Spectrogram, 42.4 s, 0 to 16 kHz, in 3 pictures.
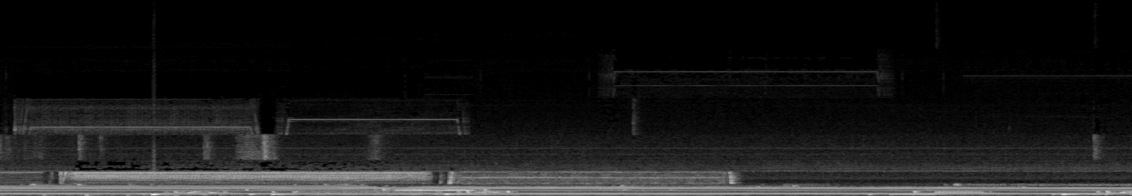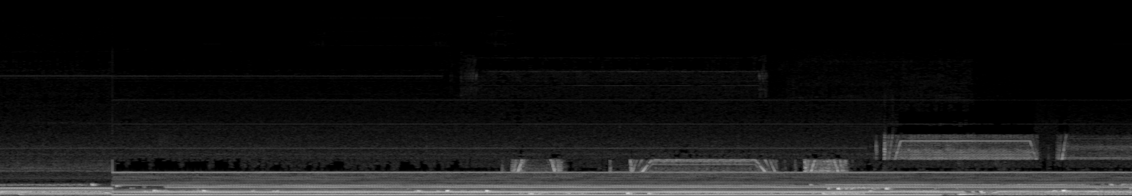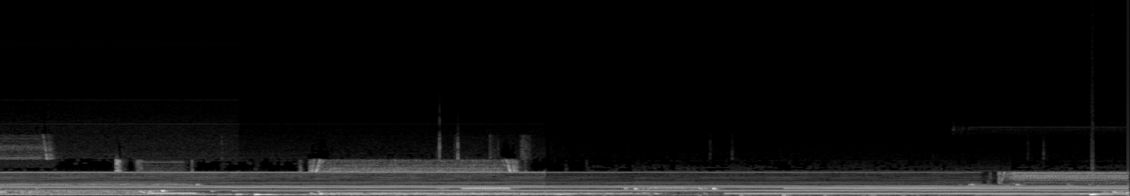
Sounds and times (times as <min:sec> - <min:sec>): Hum: 0:00.0 - 0:42.4
Mains hum: 0:00.0 - 0:42.4.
